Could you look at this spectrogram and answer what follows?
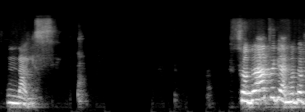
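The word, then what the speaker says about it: gneiss: and that's the mineral this is pronounced nice so that's again what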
